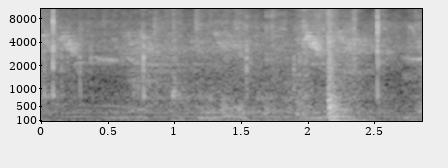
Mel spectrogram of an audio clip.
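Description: Pet breeding birds in an aviary make soft cooing and scattered chirps at a distance, with a brief louder flutter or knock near the end, on a quiet background.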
